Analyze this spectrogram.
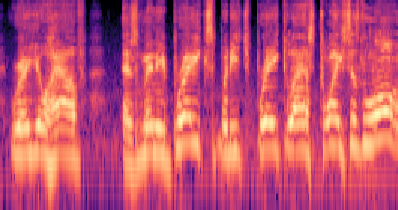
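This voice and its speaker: There is noticeable background noise as a man talks at a high pitch with ordinary pitch variation. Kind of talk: unscripted rant to camera. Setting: in a car. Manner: irritated, complaining.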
